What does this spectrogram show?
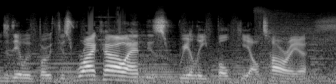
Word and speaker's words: Raikou: it's right for Michael I used to pronounce it right coupe but that's not how to pronounce it all raikou has very good special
